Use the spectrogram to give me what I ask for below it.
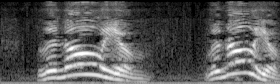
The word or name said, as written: linoleum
